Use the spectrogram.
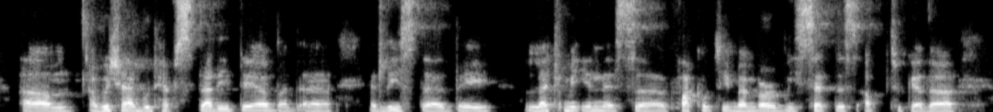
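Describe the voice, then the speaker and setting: A man with a German accent speaks at a moderate pace and a medium pitch. His voice is somewhat breathy, with monotone, flat intonation. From Germany, Munich. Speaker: AI consultant and lecturer. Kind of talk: interview. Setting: live stream video call.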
